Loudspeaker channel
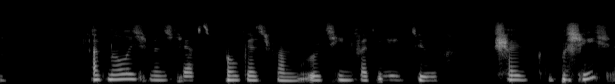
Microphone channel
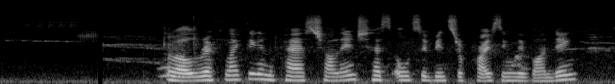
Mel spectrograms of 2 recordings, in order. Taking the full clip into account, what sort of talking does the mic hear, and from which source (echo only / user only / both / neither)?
user only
